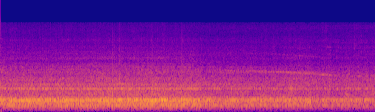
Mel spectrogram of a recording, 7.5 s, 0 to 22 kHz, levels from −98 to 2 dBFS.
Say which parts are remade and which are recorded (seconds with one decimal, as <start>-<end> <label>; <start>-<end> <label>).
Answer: 0.0-1.3 remade; 1.3-7.5 recorded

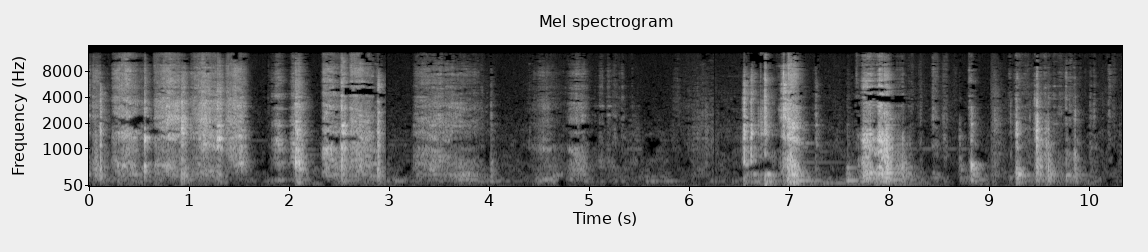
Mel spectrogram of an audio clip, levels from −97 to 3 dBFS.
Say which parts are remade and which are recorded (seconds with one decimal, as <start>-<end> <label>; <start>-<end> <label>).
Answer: 0.0-1.5 remade; 1.5-10.3 recorded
